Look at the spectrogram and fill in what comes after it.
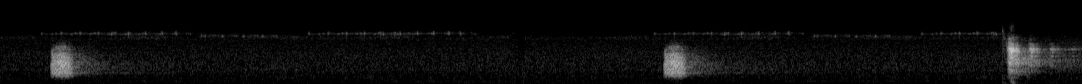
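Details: A common (Cape) bushbuck, Tragelaphus sylvaticus, outside Lake Panic in Kruger National Park gives sharp, hoarse alarm barks about six seconds apart over a steady insect trill.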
